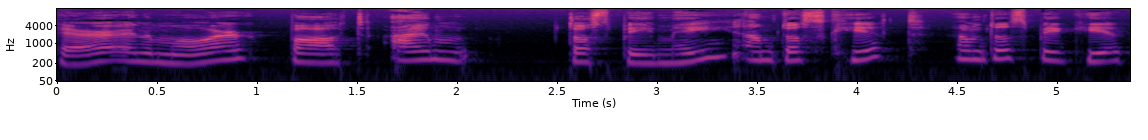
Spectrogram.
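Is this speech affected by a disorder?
Yes: Down syndrome; diagnosed by doctor, early warning she might never talk or walk; age 21; early prediction she might never talk, now speaks publicly, including at UN in Geneva.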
